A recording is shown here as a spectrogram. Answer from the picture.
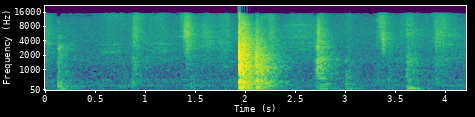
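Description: Empty plastic five-gallon pail being handled and set down on a metal frame: a few light knocks and bumps, with one loud hollow thump about two seconds in.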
